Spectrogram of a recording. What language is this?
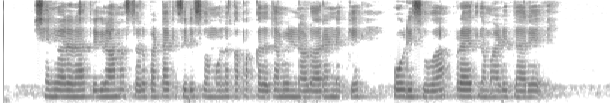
Kannada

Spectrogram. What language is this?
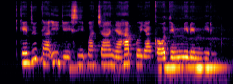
Igbo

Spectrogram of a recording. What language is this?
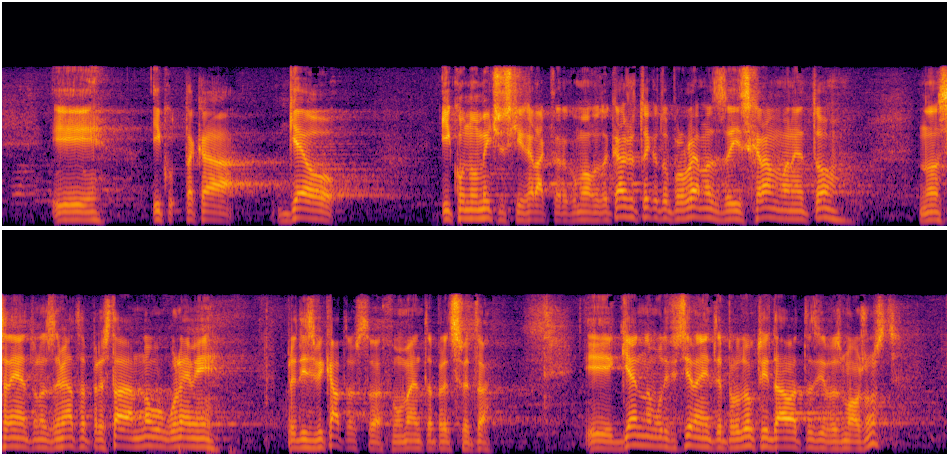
Bulgarian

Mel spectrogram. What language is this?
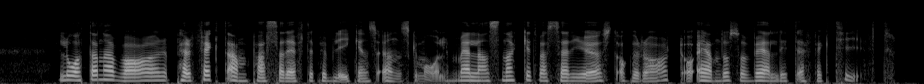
Swedish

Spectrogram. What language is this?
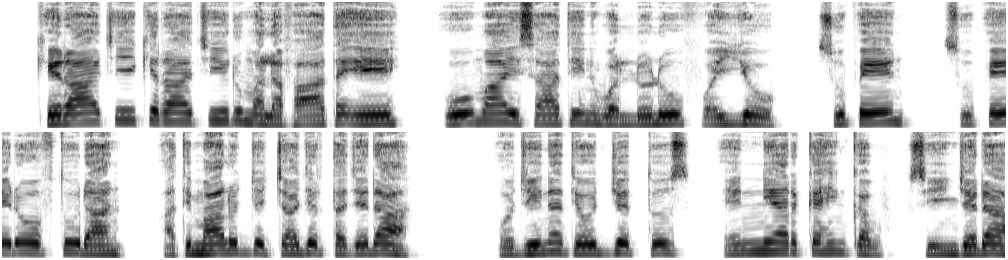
Oromo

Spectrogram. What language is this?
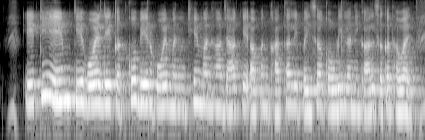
Chhattisgarhi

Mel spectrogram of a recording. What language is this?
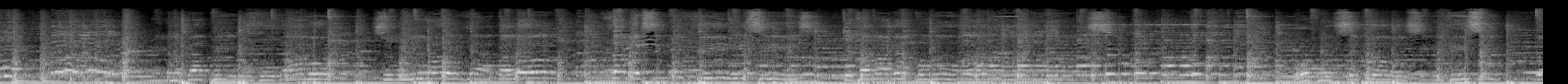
Greek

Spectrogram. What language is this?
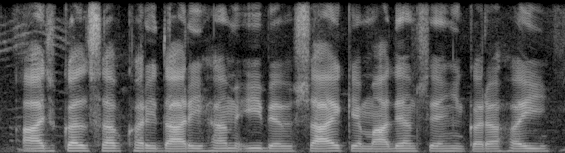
Magahi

